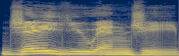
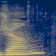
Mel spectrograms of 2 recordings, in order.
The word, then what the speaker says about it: Jung: It is spelled Jung, but I ended up going to the nursery that they run, and an employee pronounced it Jung.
